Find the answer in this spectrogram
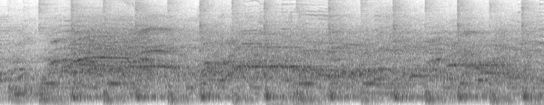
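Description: Dance music with a steady beat played loud in a hall, with the audience cheering and shouting over it throughout.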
